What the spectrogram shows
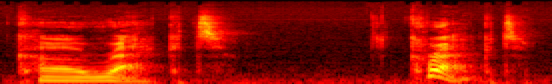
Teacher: the first syllable, ka, is a weak ka. And then the second syllable is stressed.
